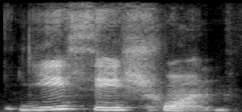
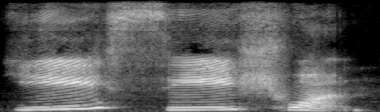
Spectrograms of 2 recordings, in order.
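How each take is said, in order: First: "Yi Si Xuan" said again softer and a little faster, Xuan as "shwan"; a soft model repeat of "Yi Si Xuan"; quieter repeat of the name. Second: "Yi Si Xuan" said slowly, with the X as an SH sound, "shwan"; slow Mandarin name. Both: Shown as a demonstration. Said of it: "when you see the X, it makes an S H sound".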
